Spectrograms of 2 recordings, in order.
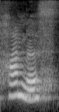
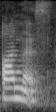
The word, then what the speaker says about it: honest: Karena masih inget kan, friends, kalau di bahasa Inggris itu ada yang namanya silent words. Silent words, jadi nggak dibaca. Dan honest itu adalah salah satu kalimatnya. Nah, jadi kita bacanya bukan honest, tapi honest. An honest man.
